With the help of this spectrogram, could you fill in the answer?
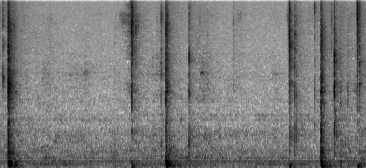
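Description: A brown solid soap bar held in the hand is carved with a knife in scraping strokes. Short, crisp, dry scrapes with bright edges come at irregular intervals between quiet pauses, over a faint low steady hum.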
